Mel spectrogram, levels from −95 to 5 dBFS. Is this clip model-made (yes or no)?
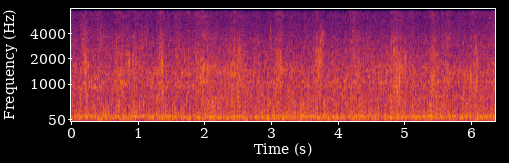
yes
